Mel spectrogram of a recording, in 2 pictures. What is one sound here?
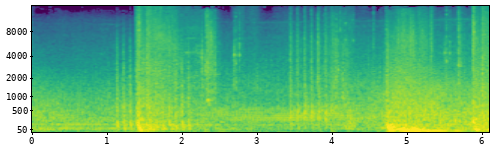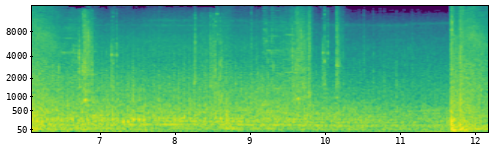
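A small helicopter's rotor thumps overhead.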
